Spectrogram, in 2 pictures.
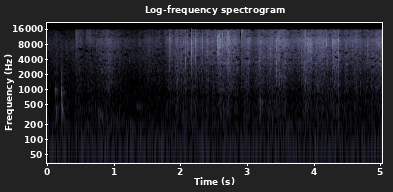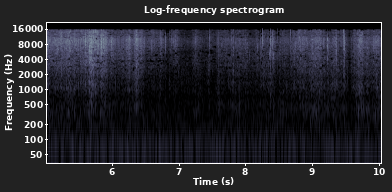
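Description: Plastic packaging crinkling and rustling as a webcam is pulled out of its clear plastic bag and soft wrapping sleeve. The crinkling starts about two seconds in, grows loudest around the middle, then goes on more lightly in short bursts.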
